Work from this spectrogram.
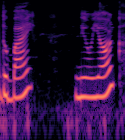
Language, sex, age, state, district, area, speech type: Assamese, female, 30-45, Assam, Dibrugarh, rural, spontaneous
